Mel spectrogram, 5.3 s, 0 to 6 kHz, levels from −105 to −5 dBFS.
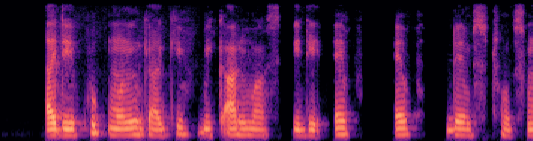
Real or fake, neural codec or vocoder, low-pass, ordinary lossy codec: fake; codec, 16 kHz, 4 kbps, FunCodec, trained on LibriTTS, 50 frames a second; 5.4 kHz; none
